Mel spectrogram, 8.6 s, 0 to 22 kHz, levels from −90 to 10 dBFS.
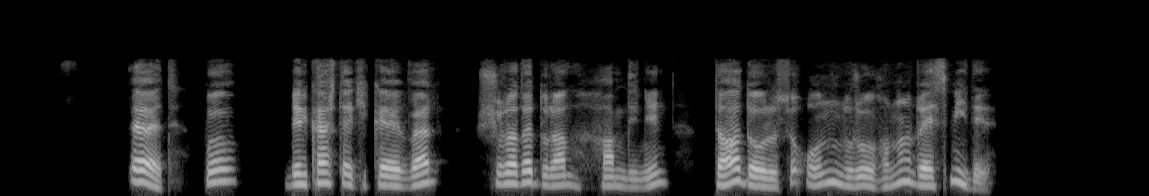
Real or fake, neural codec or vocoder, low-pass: fake; codec, 16 kHz, 2 kbps, FreqCodec, larger model; 7.2 kHz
